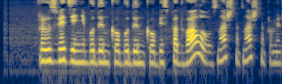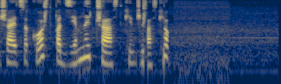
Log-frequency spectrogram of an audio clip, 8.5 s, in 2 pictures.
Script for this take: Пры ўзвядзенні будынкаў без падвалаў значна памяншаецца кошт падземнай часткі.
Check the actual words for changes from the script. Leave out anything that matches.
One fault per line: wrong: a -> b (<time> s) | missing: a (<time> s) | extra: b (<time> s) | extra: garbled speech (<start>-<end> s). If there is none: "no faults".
extra: будынкаў (1.9 s)
extra: значна (3.7 s)
extra: garbled speech (6.3-6.8 s)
